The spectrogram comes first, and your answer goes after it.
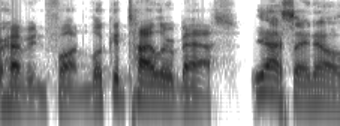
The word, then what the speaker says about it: Bass: Look at Tyler Bass. Yes, I know, like the fish. Bass, like the fish, which is well, because BASS, like they're telling you, don't say base.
